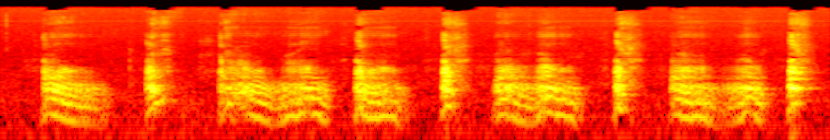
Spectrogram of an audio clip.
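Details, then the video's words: Dog vocalizing in a chattering pattern: drawn-out throaty growl-moans, each followed by a single clipped bark, repeating steadily with no other sounds. "Talking Dog- Barking Voicemail"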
